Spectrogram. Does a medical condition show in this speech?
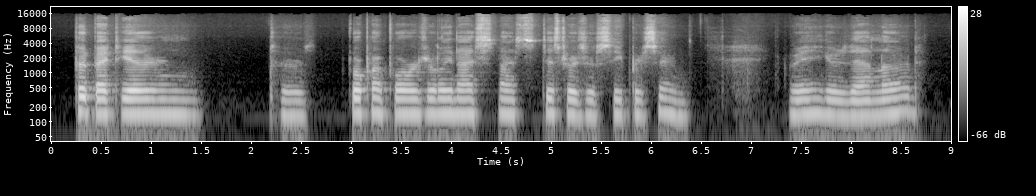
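Yes: Parkinson's disease.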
